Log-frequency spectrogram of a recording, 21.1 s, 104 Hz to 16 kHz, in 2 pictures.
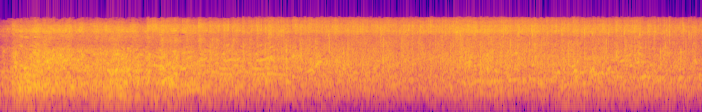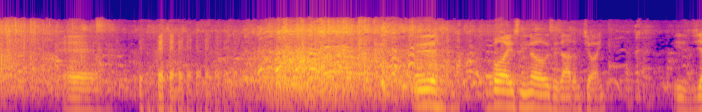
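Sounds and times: audience laughing: 0:00.0 - 0:05.7, 0:06.4 - 0:18.5
audience applauding: 0:00.0 - 0:11.8, 0:14.3 - 0:17.0.

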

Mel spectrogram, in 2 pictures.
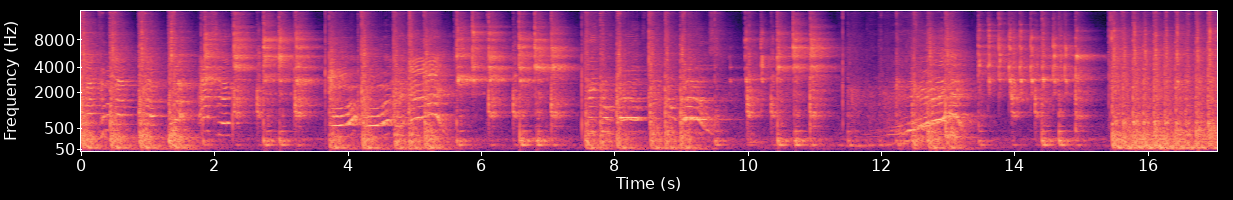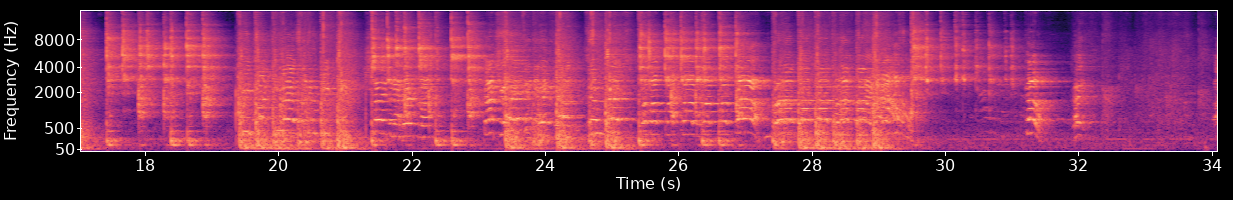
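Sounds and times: pots and pans struck in rhythm: 0:00.0 - 0:31.4.

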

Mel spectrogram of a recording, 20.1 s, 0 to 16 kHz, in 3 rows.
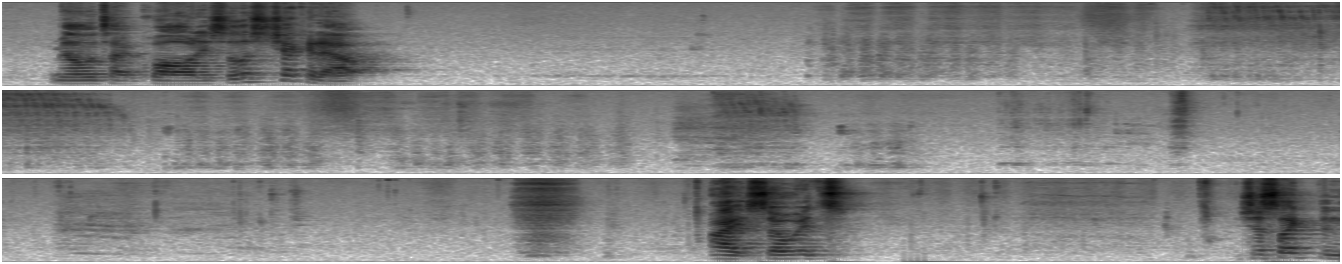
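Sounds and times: breathy air draws through mouth: 0:05.4 - 0:07.5.

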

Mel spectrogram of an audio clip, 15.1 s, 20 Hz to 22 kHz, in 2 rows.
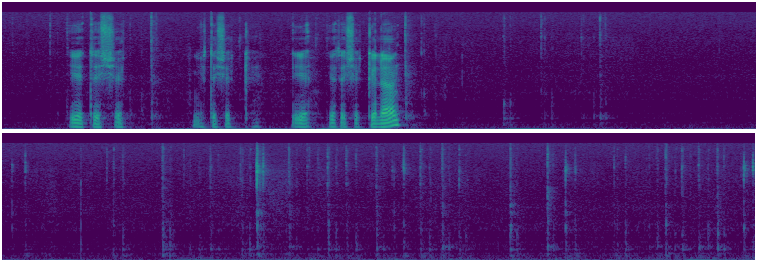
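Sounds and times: computer keyboard typing: 0:01.2 - 0:01.7, 0:05.0 - 0:06.1, 0:08.6 - 0:15.0.

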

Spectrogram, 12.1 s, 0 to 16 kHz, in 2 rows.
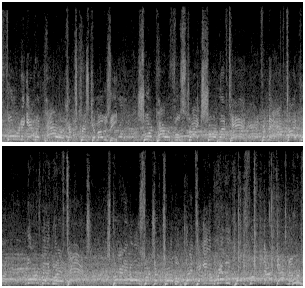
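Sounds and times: voices shouting and yelling: 0:00.0 - 0:12.0.

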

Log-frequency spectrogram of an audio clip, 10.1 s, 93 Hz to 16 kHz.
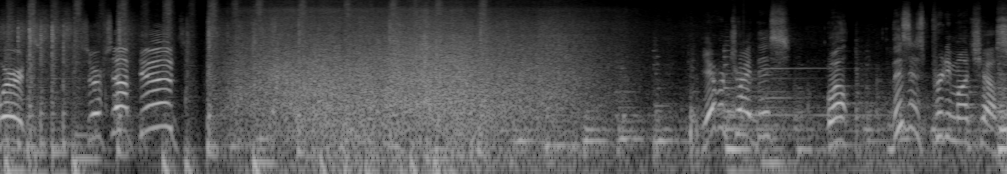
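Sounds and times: background music: 0:00.0 - 0:10.0
ocean waves breaking: 0:02.1 - 0:06.6.

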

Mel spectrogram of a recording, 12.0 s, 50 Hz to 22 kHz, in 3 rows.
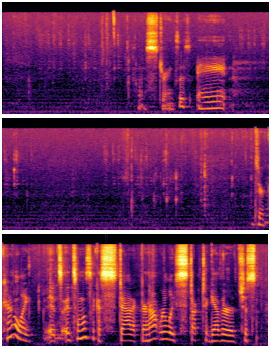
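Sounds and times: air conditioner hum: 0:00.0 - 0:12.0.

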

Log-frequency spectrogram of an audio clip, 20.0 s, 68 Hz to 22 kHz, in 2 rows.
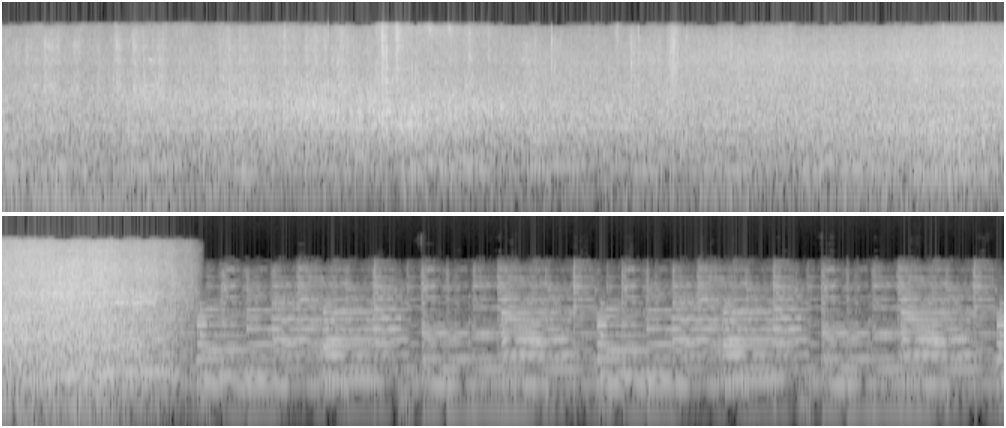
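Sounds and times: city street traffic: 0:00.0 - 0:12.0
engine rising in pitch: 0:00.0 - 0:12.0.

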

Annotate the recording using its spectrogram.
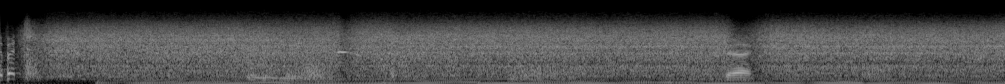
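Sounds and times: plane engine and propeller drone: 0:00.2 - 0:09.4.

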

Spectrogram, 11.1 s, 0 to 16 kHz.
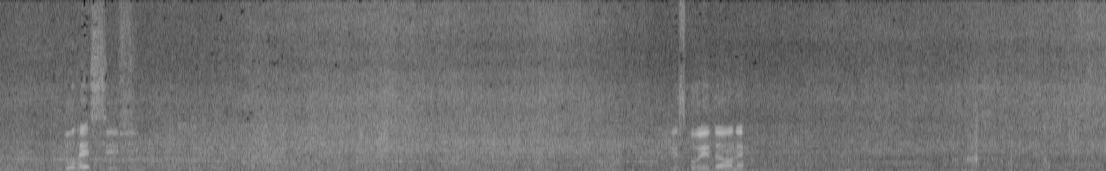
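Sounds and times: jet airliner rumble: 0:00.0 - 0:11.0
wind: 0:00.0 - 0:11.0.

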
